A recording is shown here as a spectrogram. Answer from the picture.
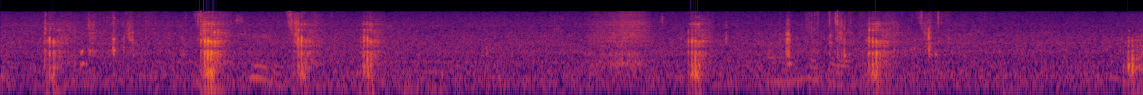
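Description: Wild boar grunting: about a dozen short, irregularly spaced grunts, the loudest about a second and a half in.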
